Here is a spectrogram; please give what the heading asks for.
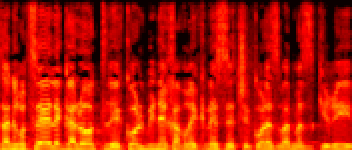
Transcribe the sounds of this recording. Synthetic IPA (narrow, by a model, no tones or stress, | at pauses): zaniʁo̞t͡se̞le̞ɡalo̞t̪le̞ko̞lbine̞jχavʁe̞jkne̞se̞tʃe̞ko̞lazmanmazkiʁi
